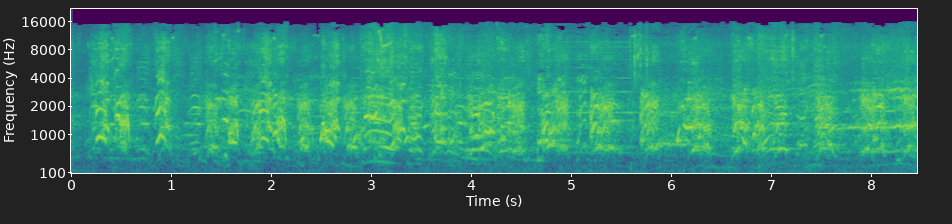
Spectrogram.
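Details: Working border collies barking excitedly and repeatedly during a run on a trial course, with crowd applause and a person speaking nearby.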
